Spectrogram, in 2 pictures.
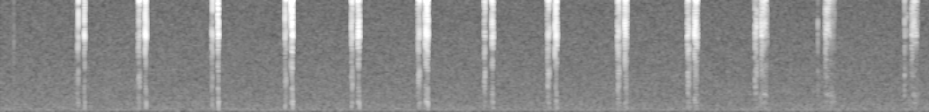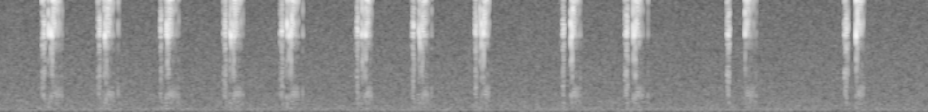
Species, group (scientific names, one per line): Thyreonotus corsicus
Orthoptera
